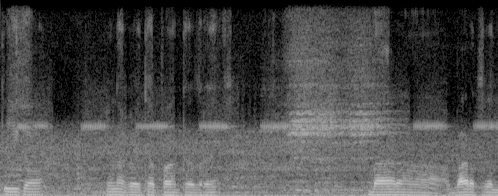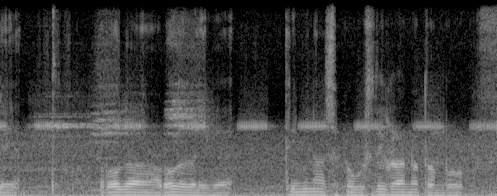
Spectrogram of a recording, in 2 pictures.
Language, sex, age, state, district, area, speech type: Kannada, male, 18-30, Karnataka, Mandya, urban, spontaneous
